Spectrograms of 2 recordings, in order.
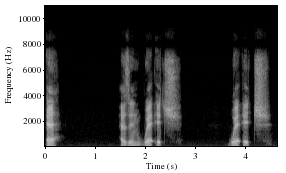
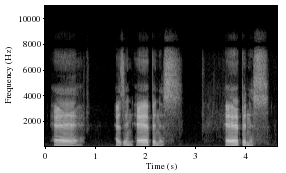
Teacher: Notice it is twice as long as short E.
